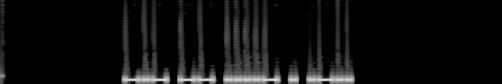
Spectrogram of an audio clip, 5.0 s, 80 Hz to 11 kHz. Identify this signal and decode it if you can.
Morse code, heard as a keyed tone, about 26 wpm, 700 Hz. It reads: KM4EL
